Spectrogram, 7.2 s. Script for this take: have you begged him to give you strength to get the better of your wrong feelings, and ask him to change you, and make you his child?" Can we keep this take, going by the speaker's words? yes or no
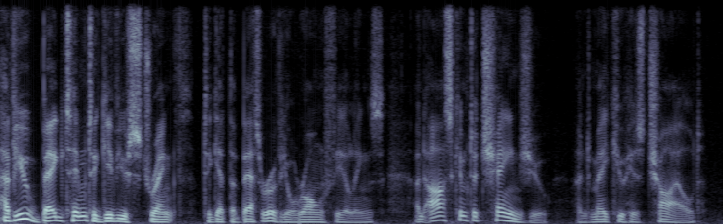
yes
